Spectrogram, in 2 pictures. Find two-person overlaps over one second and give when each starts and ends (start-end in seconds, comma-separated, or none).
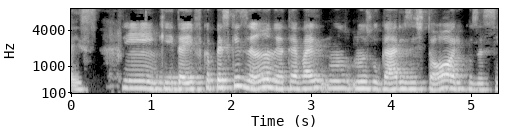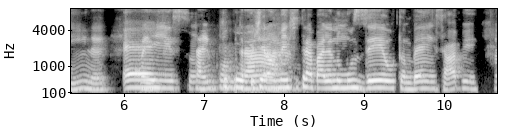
6.2-8.1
